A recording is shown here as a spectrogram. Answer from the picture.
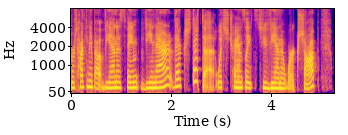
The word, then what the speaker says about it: Wiener Werkstätte: very nicely that we were mispronouncing the Wiener Werkstätte. So I believe that is the correct pronunciation. We are pronouncing it Wiener Werkstatt, which is not correct, but is how I've been pronouncing it forever, April.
